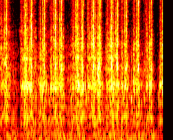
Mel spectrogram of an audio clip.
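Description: Typewriter keys clacking in a quick, irregular run of about eight to ten strokes a second. It cuts off suddenly near the end. This is a typing sound effect laid under a section title card.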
